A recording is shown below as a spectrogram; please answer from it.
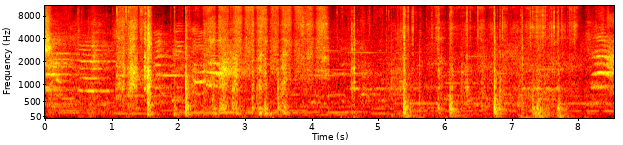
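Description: A stick brush (a long pole with a bristle head) scrubbing bouldering holds, giving irregular scrapes and knocks against the holds. Background chatter and music carry on beneath it.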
